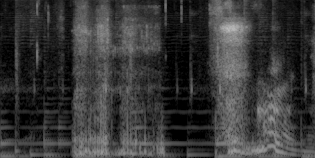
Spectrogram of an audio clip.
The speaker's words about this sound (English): Oh yeah, she's growling. She wants the coach.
